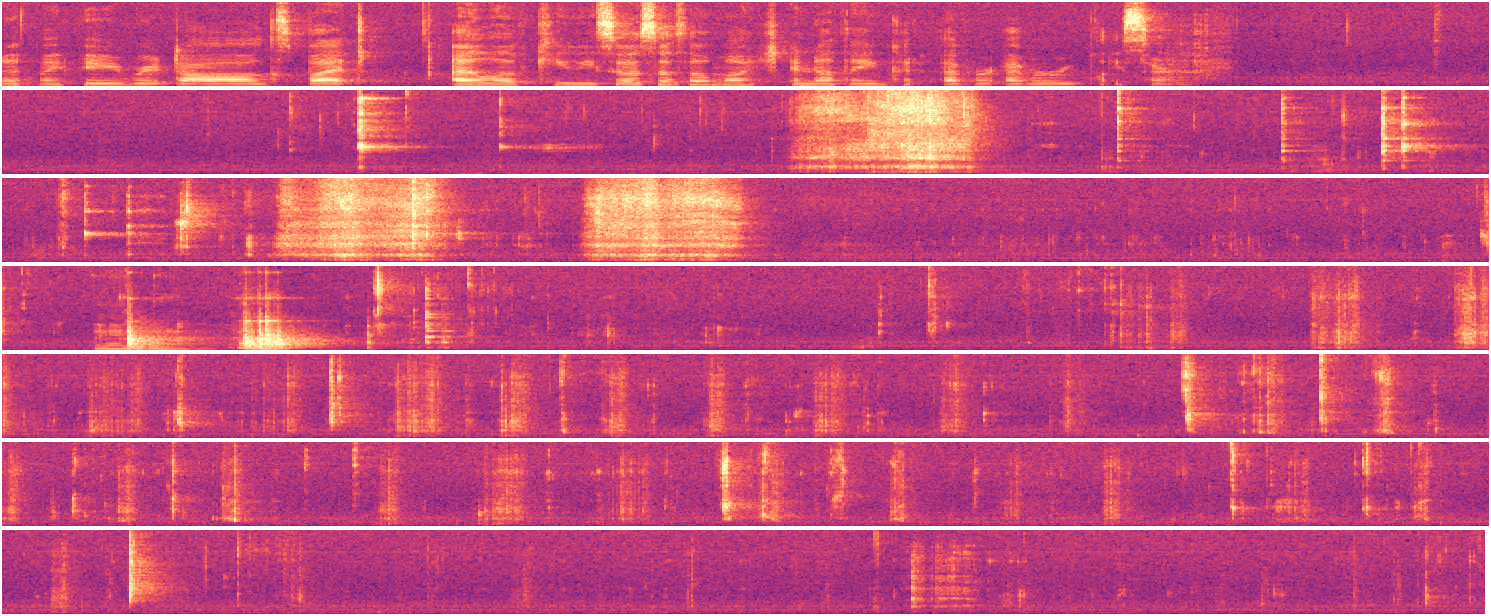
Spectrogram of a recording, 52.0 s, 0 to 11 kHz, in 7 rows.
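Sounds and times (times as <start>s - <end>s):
person chewing crunchy food: 24.6s - 52.0s.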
